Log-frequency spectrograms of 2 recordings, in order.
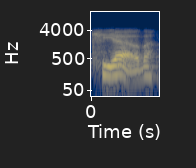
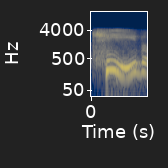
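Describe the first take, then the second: First: The name is said the American way. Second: The name is said the local Ukrainian way. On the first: The speaker calls it wrong. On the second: The speaker calls it right.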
